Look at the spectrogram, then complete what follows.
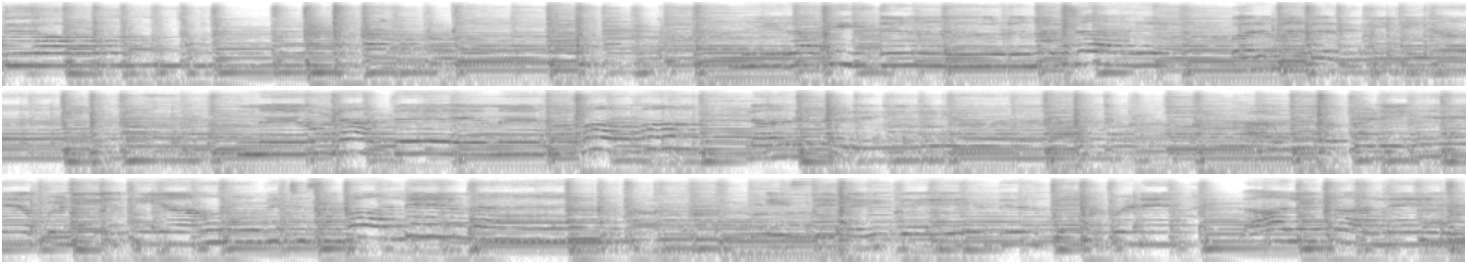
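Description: A man and then a woman singing a slow Punjabi song over acoustic guitar.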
